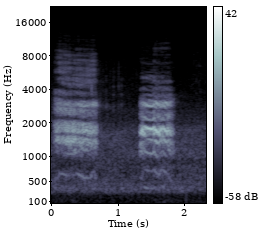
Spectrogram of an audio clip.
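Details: Two loud, grating croaks from a white egret, each a rough buzzy burst under a second long, separated by a short pause, with a faint background hiss.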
